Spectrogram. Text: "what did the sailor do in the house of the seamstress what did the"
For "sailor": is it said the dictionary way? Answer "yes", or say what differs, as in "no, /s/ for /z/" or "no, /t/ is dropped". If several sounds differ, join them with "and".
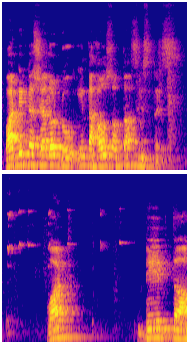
no, /ʃ/ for /s/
